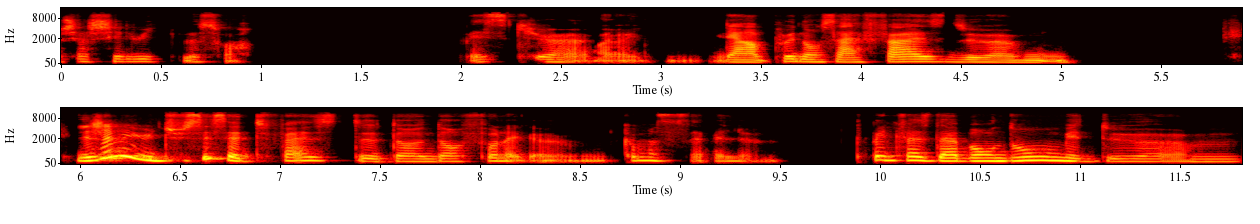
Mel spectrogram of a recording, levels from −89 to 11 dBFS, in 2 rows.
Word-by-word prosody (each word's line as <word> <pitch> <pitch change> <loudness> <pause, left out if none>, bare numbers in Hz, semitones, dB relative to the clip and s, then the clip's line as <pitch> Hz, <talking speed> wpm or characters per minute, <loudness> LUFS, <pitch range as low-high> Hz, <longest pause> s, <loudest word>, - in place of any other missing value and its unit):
chercher 170 0 -7
lui 165 0 -11
le - - -10
soir. 150 - -14 1.1
Parce - - -10
que, - - -10
heu, - - -7
ouais, - - -11
ouais, - - -12 0.4
il - - -9
est - - 0
un 135 -2 0
peu 170 - -3
dans 155 -2 -3
sa 145 -2 -5
phase 165 +2 -1
de, 145 -1 -5
hem 135 - -6 0.9
Il - - +7
a - - +7
jamais 480 +3 +9
eu, 245 - +8
tu 225 +2 -2
sais, 300 - +2
cette 230 - +2
phase 230 +1 -3
de 185 - -3
d’en 175 -1 -5
d’enfant 180 +3 -6
là 240 - -3
comme, 255 -1 -9
heu, 245 -1 -12 0.2
comment 235 -1 -1
ça 215 - -9
s'appelle, 220 -2 -11
hem? 210 +1 -18 0.4
C’est - - -30
pas 265 - +2
une 240 - +1
phase 245 -2 +4
d'abandon, 205 +3 +5
mais 210 -4 +3
de, 175 0 -11
hem 170 -1 -10
195 Hz, 225 wpm, -19 LUFS, 165-230 Hz, 1.1 s, jamais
